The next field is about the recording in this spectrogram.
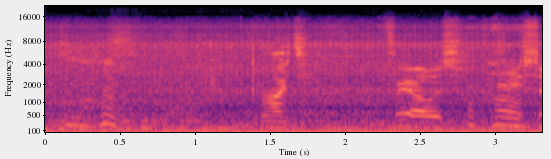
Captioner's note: laughing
